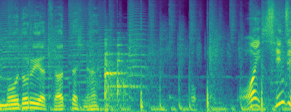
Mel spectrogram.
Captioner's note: weapon clanking against the ground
